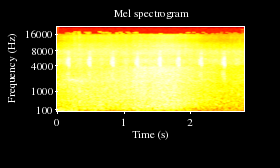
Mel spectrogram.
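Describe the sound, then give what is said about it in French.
A steady wash of surf rolls onto the shore in Marseille, swelling and easing, with a faint high pulsing chirp of cicadas repeating throughout. No voices are heard. “Euh, les vagues, les cigales, les mouettes. C'est Marseille.”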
